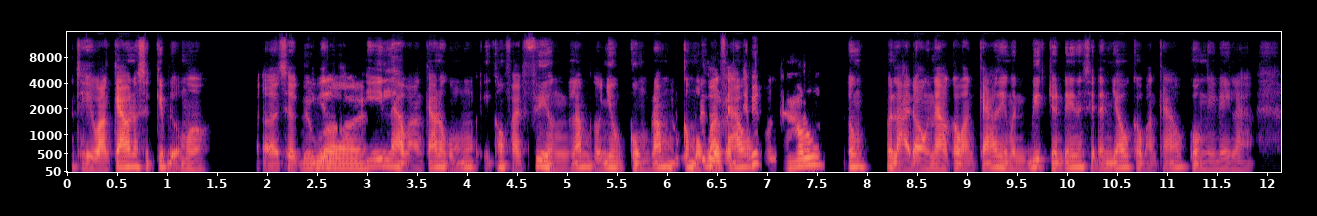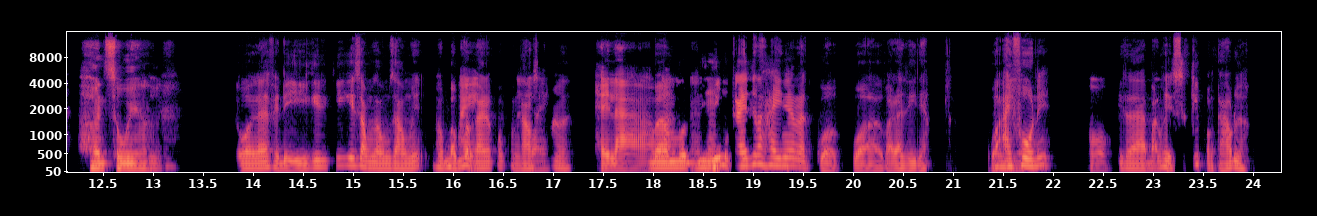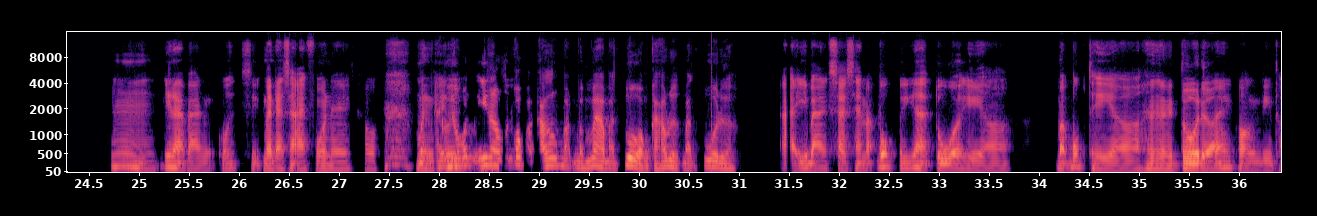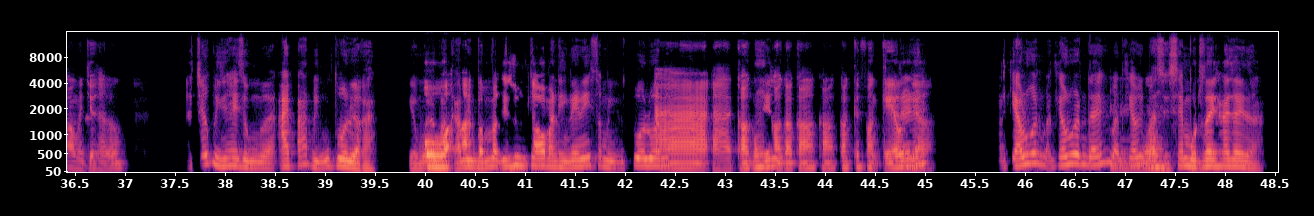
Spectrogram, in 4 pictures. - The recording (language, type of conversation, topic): Vietnamese, unstructured, Bạn có thể kể về một bài hát từng khiến bạn xúc động không?
- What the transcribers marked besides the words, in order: in English: "skip"; other background noise; unintelligible speech; unintelligible speech; tapping; other noise; in English: "skip"; chuckle; unintelligible speech; laugh; in English: "zoom"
